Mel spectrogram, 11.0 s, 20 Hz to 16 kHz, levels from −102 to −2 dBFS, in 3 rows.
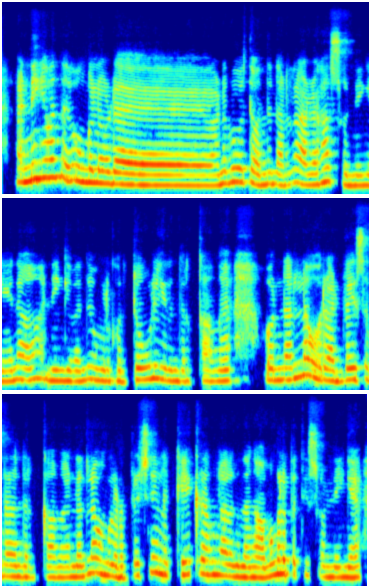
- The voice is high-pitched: Yes, high, 220 Hz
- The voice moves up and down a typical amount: Yes, average, 3.7 semitones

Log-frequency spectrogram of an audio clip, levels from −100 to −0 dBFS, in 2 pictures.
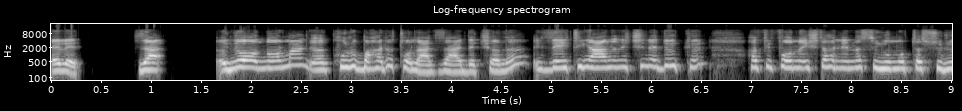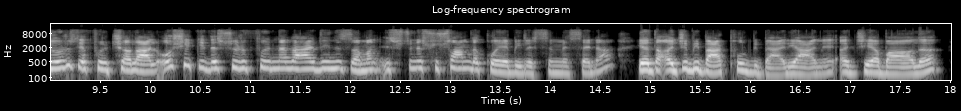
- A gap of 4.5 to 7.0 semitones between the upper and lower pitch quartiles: Yes, wide, 5.4 semitones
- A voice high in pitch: Yes, high, 245 Hz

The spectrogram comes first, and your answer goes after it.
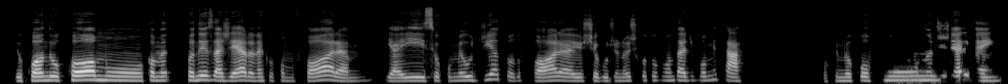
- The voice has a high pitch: No, medium, 180 Hz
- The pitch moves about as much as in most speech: No, narrow, 2.2 semitones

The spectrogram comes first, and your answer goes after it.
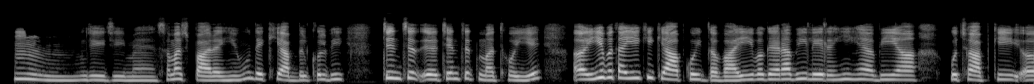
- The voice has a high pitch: Yes, high, 225 Hz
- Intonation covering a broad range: No, average, 3.6 semitones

